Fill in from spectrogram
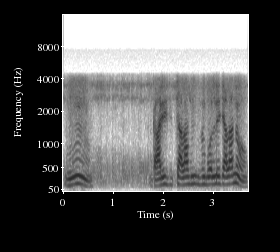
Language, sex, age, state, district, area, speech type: Bengali, male, 30-45, West Bengal, Howrah, urban, conversation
